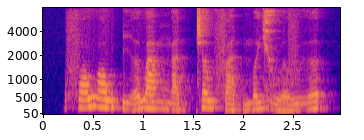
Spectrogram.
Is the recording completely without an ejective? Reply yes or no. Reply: yes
